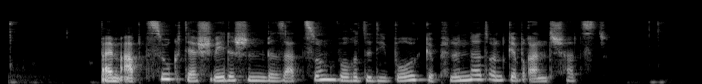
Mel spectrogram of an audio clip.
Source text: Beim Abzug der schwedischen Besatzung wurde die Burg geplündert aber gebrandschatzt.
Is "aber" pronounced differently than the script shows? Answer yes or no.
yes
